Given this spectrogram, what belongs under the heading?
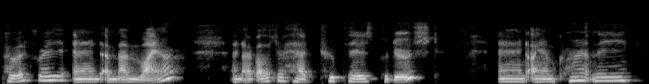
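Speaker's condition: Deafness with speech impediment, born deaf; cannot really hear voices in interviews

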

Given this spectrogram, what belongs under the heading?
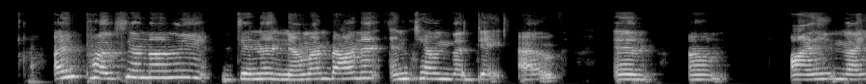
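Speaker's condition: Cerebral palsy; some mental developmental delay

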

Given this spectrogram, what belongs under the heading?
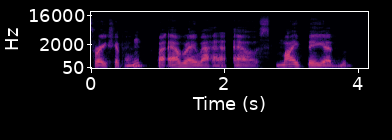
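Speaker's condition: Down syndrome; later diagnosed with autism

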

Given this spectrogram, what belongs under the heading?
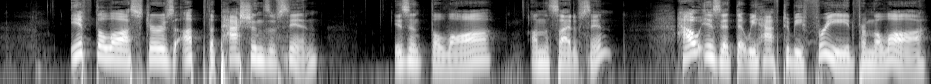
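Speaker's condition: No condition

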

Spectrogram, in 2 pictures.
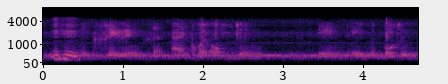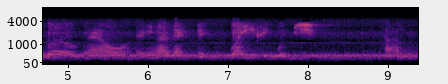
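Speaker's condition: Cerebral palsy; needs extra support at work, slow typer, dictates to support worker, needs help to drive

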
